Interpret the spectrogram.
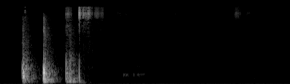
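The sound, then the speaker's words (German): Three firm knocks on a wooden door of a hotel suite at the Radisson Blu in quick succession, fairly loud, followed by a quiet pause with a faint shuffle; no one speaks. “Und äh, ja, jetzt klopfe ich mal an seiner Tür und mal gucken, ob er mich jetzt verarscht hat oder wirklich da ist.”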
